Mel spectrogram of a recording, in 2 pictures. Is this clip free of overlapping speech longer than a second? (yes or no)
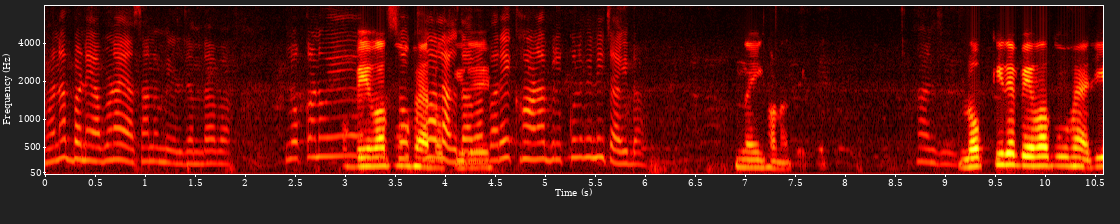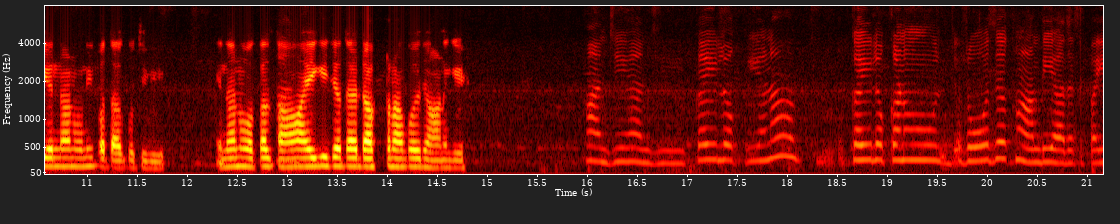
no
